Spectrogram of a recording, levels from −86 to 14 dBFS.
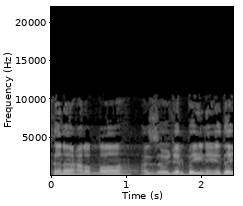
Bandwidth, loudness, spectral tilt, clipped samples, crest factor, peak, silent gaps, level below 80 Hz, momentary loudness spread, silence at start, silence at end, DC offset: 11 kHz; -23 LUFS; -5 dB/octave; under 0.1%; 18 dB; -4 dBFS; none; -56 dBFS; 7 LU; 0 s; 0 s; under 0.1%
